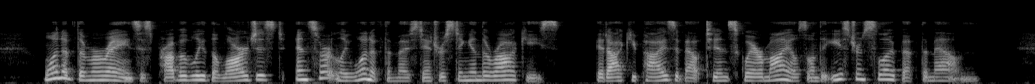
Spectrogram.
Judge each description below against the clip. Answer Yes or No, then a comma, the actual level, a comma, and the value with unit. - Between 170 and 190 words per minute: Yes, average, 180 wpm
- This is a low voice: No, high, 190 Hz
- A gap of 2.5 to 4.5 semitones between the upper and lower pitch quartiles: Yes, average, 3.9 semitones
